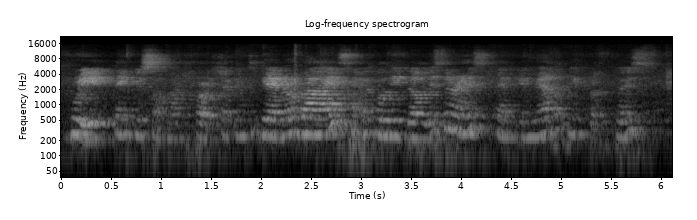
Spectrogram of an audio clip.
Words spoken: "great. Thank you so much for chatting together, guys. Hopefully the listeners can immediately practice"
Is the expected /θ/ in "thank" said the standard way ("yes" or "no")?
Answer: no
